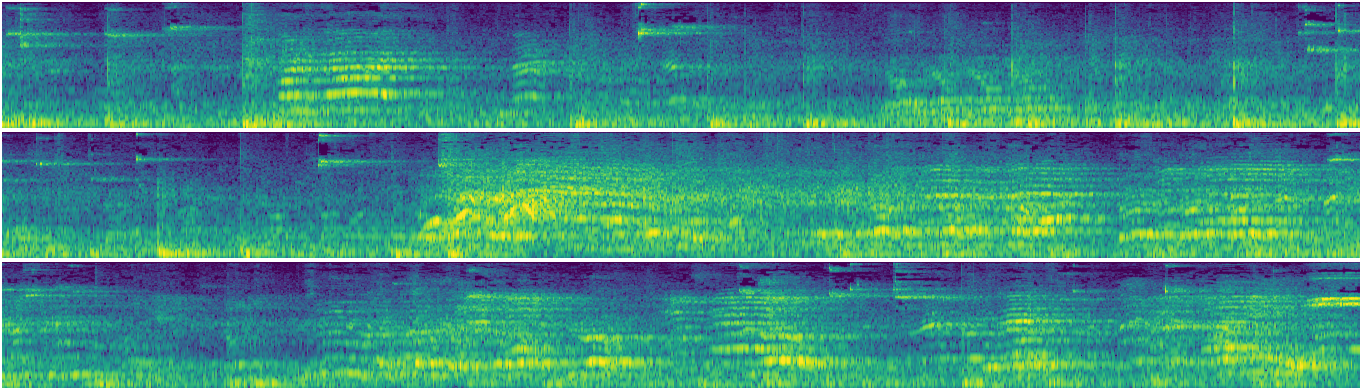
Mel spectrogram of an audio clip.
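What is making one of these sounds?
Young women call out and shout to one another across the court.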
